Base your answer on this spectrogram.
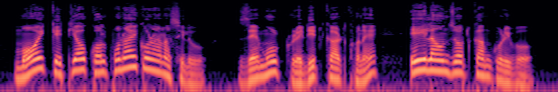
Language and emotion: Assamese, surprised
